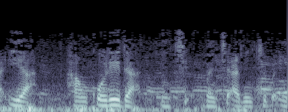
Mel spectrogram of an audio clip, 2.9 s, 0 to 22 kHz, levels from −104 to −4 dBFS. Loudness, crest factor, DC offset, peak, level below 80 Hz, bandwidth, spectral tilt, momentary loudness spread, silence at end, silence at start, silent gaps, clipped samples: -29 LUFS; 18 dB; under 0.1%; -10 dBFS; -36 dBFS; 8.4 kHz; -8 dB/octave; 13 LU; 0 s; 0 s; none; under 0.1%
